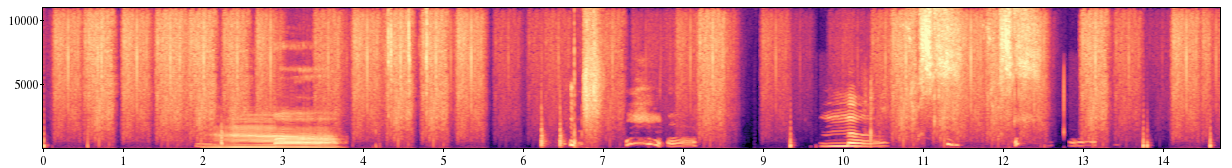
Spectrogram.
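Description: A cow in the Multicraft video game gives one loud, drawn-out moo lasting about two seconds early on, followed by people talking and scattered clicks and taps.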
